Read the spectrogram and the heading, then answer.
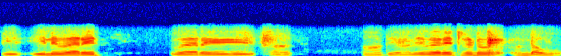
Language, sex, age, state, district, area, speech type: Malayalam, male, 18-30, Kerala, Kasaragod, rural, conversation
